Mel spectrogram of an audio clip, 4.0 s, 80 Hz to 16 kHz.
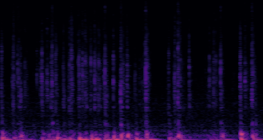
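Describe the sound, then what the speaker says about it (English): Rapid, steady typing on a computer keyboard while writing Godot 3 code, close and clear with dense clusters of key clacks and no talking. "I'll just go ahead and type it out"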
